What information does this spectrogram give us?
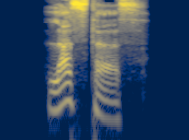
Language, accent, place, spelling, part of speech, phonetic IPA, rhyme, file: German, Germany, Berlin, Lasters, noun, [ˈlastɐs], -astɐs, De-Lasters.ogg
- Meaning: genitive singular of Laster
